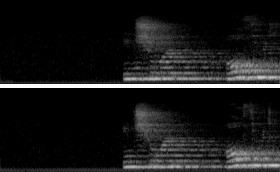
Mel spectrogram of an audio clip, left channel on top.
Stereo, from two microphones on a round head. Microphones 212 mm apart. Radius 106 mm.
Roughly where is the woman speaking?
Right.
